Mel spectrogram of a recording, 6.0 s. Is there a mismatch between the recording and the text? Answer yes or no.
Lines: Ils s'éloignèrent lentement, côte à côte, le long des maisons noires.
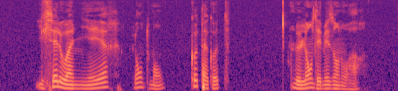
no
